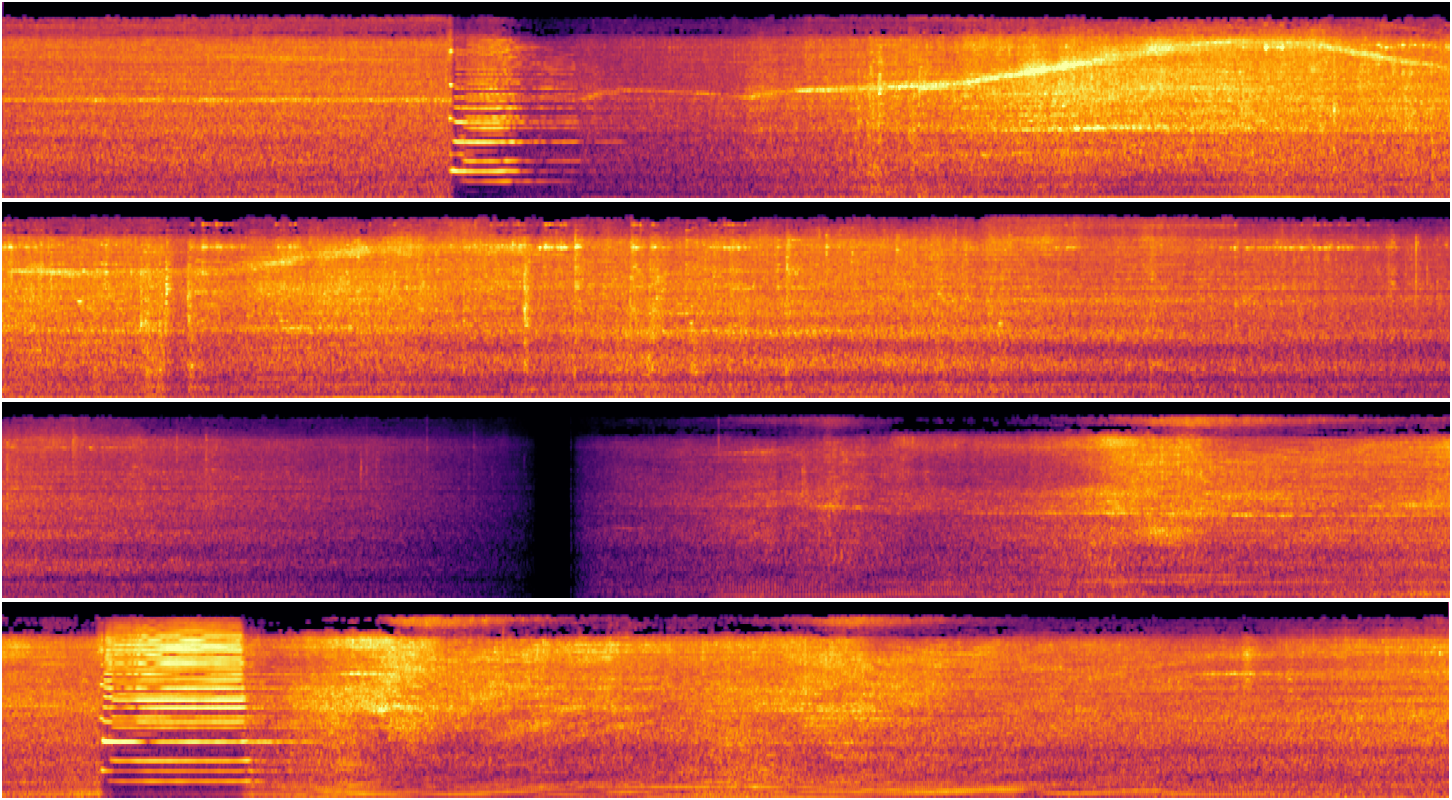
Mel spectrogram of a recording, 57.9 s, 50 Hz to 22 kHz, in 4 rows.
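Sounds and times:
vehicle horn toot: 0:04.4 - 0:06.1, 0:44.4 - 0:46.5.

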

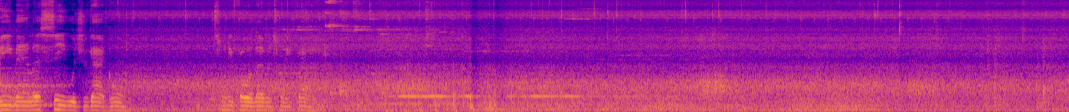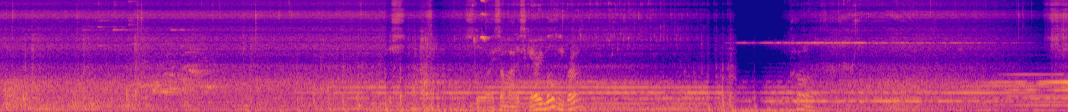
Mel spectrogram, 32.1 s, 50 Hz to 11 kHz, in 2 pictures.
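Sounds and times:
steady hiss: 0:00.0 - 0:26.6
soft swells: 0:19.3 - 0:32.0
faint held tone: 0:21.4 - 0:32.0.

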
